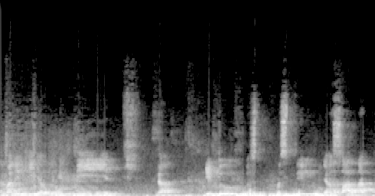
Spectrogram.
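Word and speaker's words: مَلِكِ: Mungkin ibu-ibu sudah pernah dengar juga bacaan Maliki Yaumiddin gitu. Jadi mimnya dipendekkan. Mimnya dipendekkan. Maliki Yaumiddin.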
